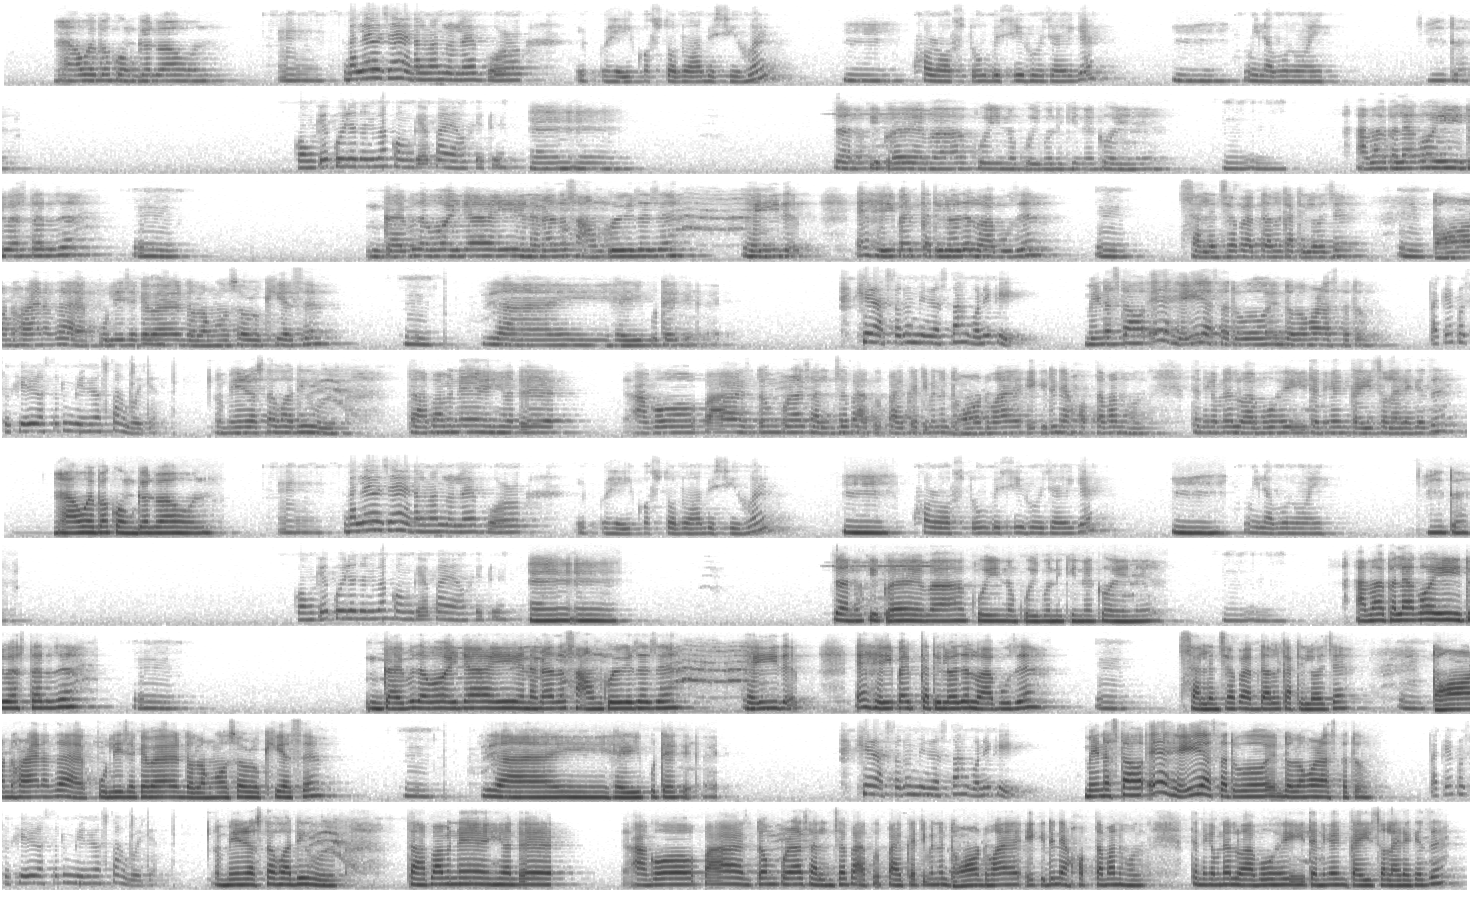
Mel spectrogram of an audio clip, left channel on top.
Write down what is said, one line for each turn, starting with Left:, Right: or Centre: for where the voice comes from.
Right: আও এইবাৰ কমকে লোৱাও হ'ল
Centre: উম ভালে হৈছে এগাল মান ললে বৰ হেৰি কষ্ট দৰা বেছি হয়।
Right: উম।
Centre: খৰচটো বেছি হৈ যায়গে,
Right: উম
Centre: মিলাব নোৱাৰি।
Right: সেইটোৱে।
Centre: কমকে কৰিলে যেনিবা কমকে পায় আও সেইটোৱে।
Right: উম উম। জানো কি কয় এইবাৰ কৰি নকৰিব নেকি নে কয়ে নে?
Centre: উম।
Right: আমাৰফালে আকৌ এই এইটো ৰাস্তাতো যে
Centre: উম।
Right: গাড়ীবোৰ যাব এতিয়া এই এনেকা এটা চাউণ্ড কৰি গৈছে যে হেৰি
Centre: উম
Right: যে এ হেৰি পাইপ কাটি লয় যে লৰাবোৰ যে।
Centre: উম।
Right: চাইলেঞ্চাৰ পাইপডাল কাটি লয় যে।
Centre: উম।
Right: ধ ধৰাই নাযায় পুলিচ একেবাৰে
Centre: উম উম
Right: দলং ওচৰত ৰখি আছে।
Centre: উম।
Right: এইয়া এই হেৰি পুতেকে
Centre: সেই ৰাস্তাটো মেইন ৰাস্তা হব নেকি?
Right: মেইন ৰাস্তা এ হেৰি ৰাস্তাটো অ এ দলঙৰ ৰাস্তাটো।
Centre: তাকে কৈছো সেই ৰাস্তাটো মেইন ৰাস্তা হ'ব এতিয়া।
Right: মেইন ৰাস্তা সোৱাদি হ'ল, তাৰপৰা মানে সিহঁতে আগৰ পৰা একদম পুৰা চাইলেঞ্চাৰ পাইপ পাইপ কাটিপিনে ধ ধৱাই এইকেইদিন এশ এসপ্তাহমান হ'ল তেনেকে মানে ল'ৰাবোৰ সেই তেনেকে গাড়ী চলাই থাকে যে।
